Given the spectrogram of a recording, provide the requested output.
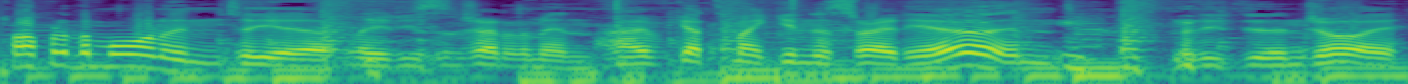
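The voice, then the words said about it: Unconvincing put-on Irish accent. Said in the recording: “That was not quite an Irish accent.”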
